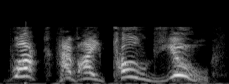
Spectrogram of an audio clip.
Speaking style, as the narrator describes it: thundered his uncle, spraying spit over the table

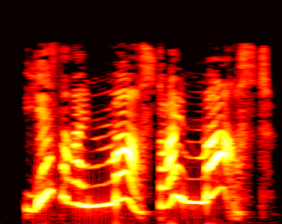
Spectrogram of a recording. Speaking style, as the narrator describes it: cried George

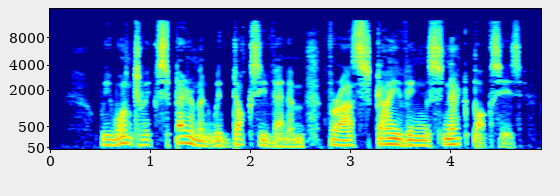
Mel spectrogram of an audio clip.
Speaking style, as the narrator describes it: George told Harry under his breath

